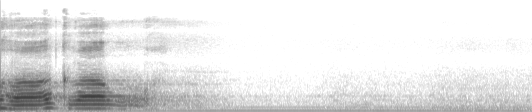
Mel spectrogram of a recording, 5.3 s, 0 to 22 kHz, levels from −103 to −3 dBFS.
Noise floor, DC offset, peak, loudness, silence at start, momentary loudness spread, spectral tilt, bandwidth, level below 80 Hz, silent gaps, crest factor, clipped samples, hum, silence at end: -69 dBFS; under 0.1%; -20 dBFS; -33 LUFS; 0 s; 20 LU; -7 dB/octave; 11.5 kHz; -70 dBFS; none; 18 dB; under 0.1%; 60 Hz at -70 dBFS; 3.85 s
